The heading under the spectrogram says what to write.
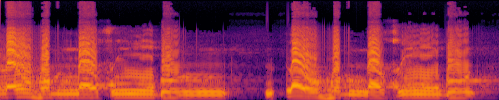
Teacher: mim sukun ketemu selain mim dan ya izhar ya izhar syafawi maka tidak berdengung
